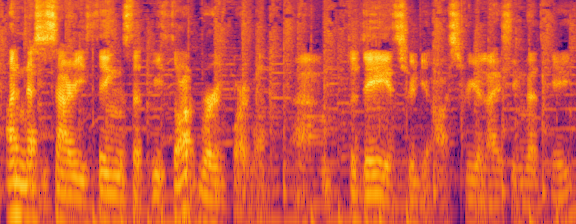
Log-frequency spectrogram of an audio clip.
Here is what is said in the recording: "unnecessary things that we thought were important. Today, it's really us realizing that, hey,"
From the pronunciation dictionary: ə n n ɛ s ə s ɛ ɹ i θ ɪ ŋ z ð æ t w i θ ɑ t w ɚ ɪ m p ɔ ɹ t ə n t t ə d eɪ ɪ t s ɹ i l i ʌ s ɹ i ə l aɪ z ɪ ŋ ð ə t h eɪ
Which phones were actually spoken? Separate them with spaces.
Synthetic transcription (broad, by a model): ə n n ɛ s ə s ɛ ɹ i θ ɪ ŋ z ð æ t w i θ ɑ t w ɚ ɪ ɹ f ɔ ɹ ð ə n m t ə d eɪ ɪ t s ɹ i l i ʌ s ɹ i ə l aɪ z ɪ ŋ ð ə t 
